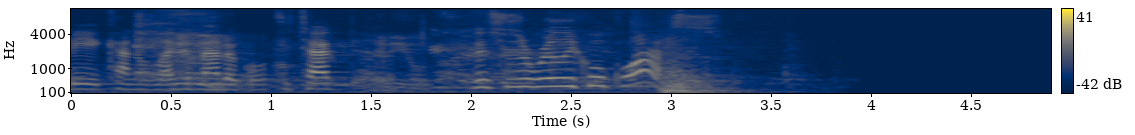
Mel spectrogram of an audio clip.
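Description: A young girl speaks cheerfully close by.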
